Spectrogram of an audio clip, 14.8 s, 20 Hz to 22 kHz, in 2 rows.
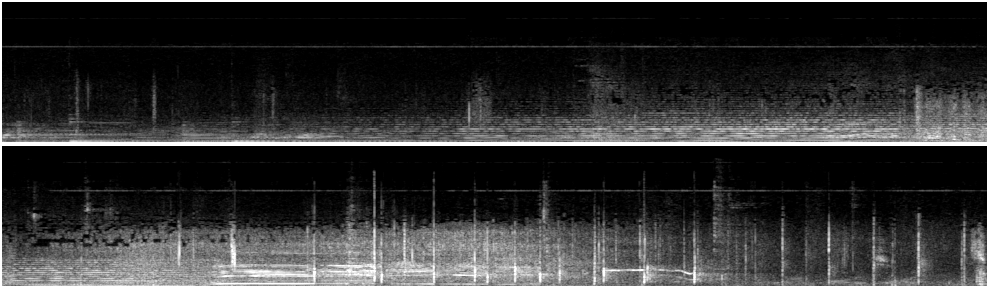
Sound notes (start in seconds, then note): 11.8 man whistles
